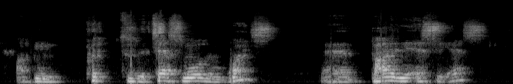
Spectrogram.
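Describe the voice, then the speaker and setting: A somewhat breathy man with an English accent, a fairly high pitch, a dark, mellow tone, lively intonation and a very slow pace. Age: 70s. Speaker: former special operative. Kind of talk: interview.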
